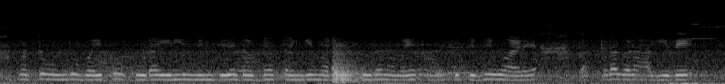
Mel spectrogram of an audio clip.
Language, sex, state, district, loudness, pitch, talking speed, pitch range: Kannada, female, Karnataka, Dakshina Kannada, -31 LUFS, 220 Hz, 60 wpm, 215-225 Hz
